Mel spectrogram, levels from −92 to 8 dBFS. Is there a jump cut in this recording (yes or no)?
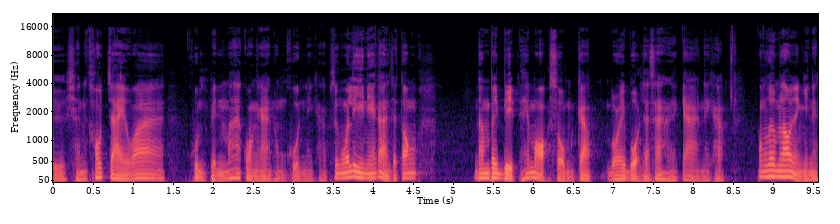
no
